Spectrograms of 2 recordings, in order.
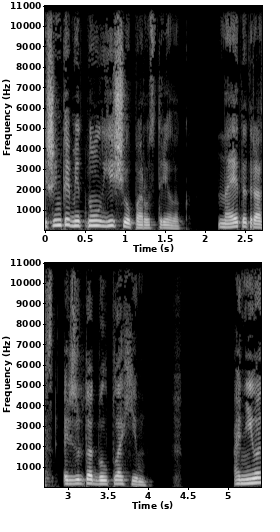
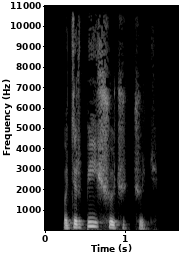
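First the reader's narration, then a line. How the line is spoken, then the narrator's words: Quiet speech. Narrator (Russian): негромко произнес Макс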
